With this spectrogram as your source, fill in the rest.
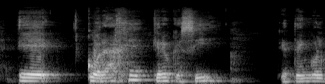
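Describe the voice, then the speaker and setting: A man at a fairly slow pace, ordinary pitch variation, and audible room echo. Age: 60s. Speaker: regression therapist and spiritual teacher. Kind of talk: spiritual talk in an online group session.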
